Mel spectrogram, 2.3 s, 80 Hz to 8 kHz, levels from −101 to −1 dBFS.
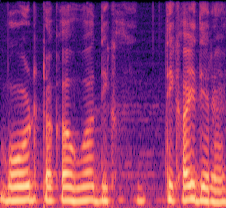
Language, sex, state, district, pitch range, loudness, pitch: Hindi, male, Uttar Pradesh, Hamirpur, 185-195 Hz, -14 LUFS, 190 Hz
